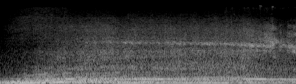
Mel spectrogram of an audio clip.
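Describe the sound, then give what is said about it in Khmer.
Synthetic engine roar from a new electric Dodge Charger, an artificial sound made to imitate a gasoline engine, holding as a loud, steady, low droning rumble throughout with no talk. “សំឡេងនេះដូចជាសំឡេងម៉ាស៊ីនរថយន្តធម្មតាអញ្ចឹងប៉ុន្តែអ្វីដែលធ្វើឲ្យរថយន្ត Dodge Charger ប្រភេទថ្មីដំណើរការមិនមែនម៉ាស៊ីនដើរដោយសាំងនោះទេនេះគឺជារថយន្តអគ្គិសនីមួយ”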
